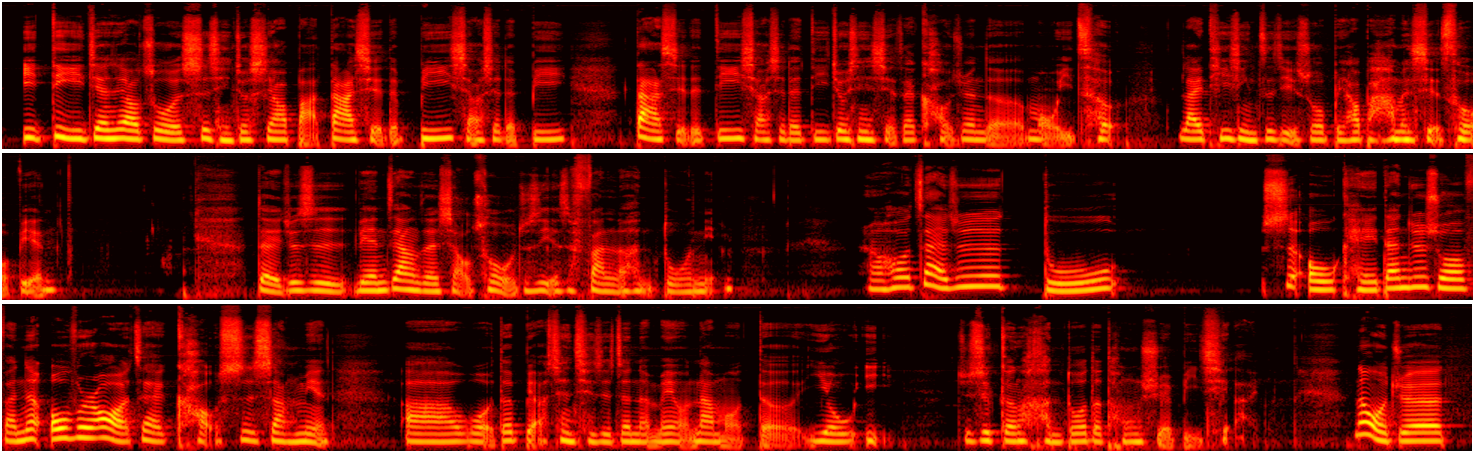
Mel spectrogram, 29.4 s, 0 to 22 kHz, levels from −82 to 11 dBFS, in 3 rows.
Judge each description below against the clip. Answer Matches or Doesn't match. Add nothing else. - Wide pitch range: Doesn't match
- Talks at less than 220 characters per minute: Doesn't match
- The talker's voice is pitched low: Doesn't match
